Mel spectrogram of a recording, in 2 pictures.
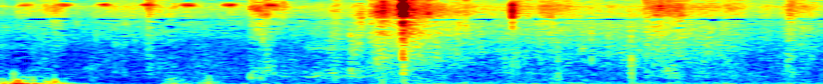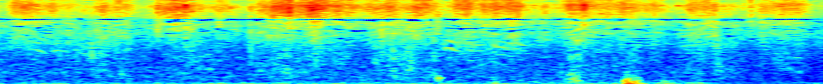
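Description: Footsteps and rustling through tall grass and brush, with a few knocks: a sharp one about two seconds in and a low thump near the end.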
